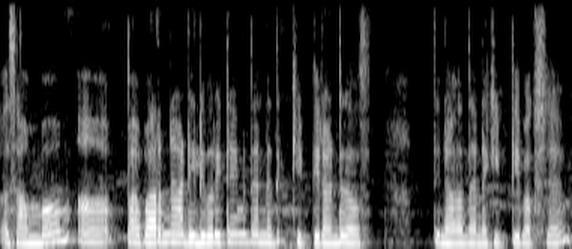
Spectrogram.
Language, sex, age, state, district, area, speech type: Malayalam, female, 18-30, Kerala, Kollam, rural, spontaneous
